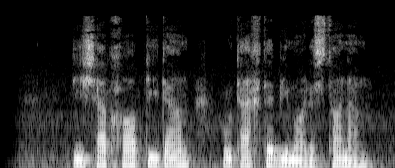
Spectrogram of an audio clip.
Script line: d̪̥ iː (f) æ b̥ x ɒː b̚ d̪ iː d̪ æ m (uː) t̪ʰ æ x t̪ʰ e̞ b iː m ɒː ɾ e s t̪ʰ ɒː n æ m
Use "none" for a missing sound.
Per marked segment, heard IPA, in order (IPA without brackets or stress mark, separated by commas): ʃ, uː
